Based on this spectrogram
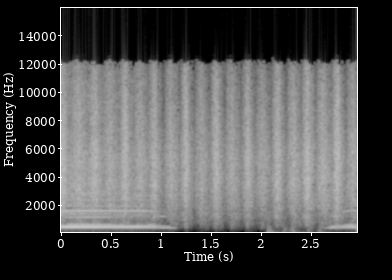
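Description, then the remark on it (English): A child's toy train whistle blows a breathy two-tone hoot, fades under a rhythmic rasping shake, then sounds again briefly at the end, fairly loud. “And of course, most traditional, a box of macaroni and cheese and a child's train whistle.”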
